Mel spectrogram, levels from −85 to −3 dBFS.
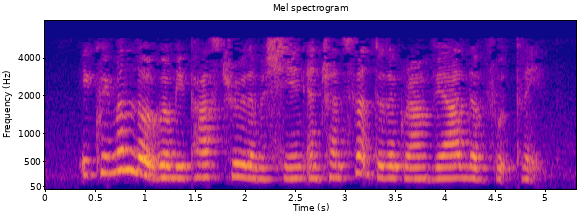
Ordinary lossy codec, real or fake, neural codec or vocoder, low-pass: MP3, 24 kbps; fake; codec, 16 kHz in and 24 kHz out, 1 kbps, XY-Tokenizer; 7.2 kHz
